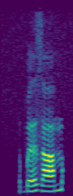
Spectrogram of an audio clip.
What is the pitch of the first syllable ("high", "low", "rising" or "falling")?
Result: rising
